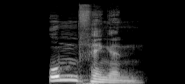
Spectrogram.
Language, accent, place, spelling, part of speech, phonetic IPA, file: German, Germany, Berlin, Umfängen, noun, [ˈʊmfɛŋən], De-Umfängen.ogg
- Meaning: dative plural of Umfang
